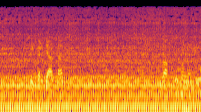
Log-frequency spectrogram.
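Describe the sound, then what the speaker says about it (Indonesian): A borehole well drilling machine runs at the Al-Furqon Islamic boarding school, a loud, steady mechanical drone with a constant hum, no breaks or pauses across the stretch. "pekerjaan pembuatan sumur bor di Pondok Pesantren Al-Furqon sedang dikerjakan"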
